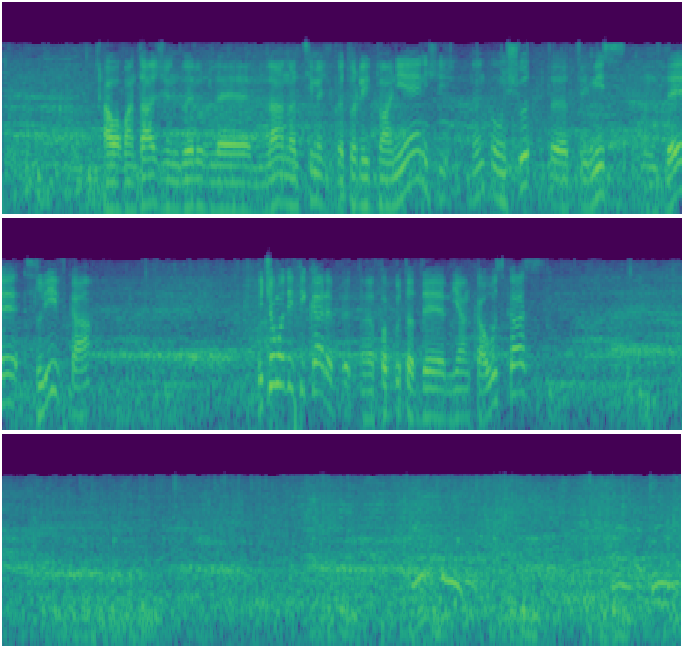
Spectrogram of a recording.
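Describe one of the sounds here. A stadium crowd murmurs steadily in a large open space.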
